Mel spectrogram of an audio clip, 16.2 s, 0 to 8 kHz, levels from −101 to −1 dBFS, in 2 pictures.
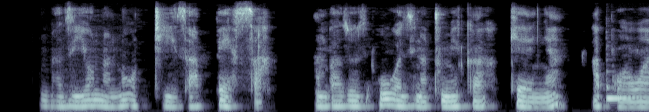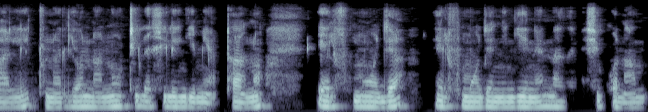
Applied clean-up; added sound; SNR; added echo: neural mask model DeepFilterNet 3.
